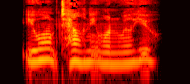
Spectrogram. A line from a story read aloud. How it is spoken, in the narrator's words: She murmured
